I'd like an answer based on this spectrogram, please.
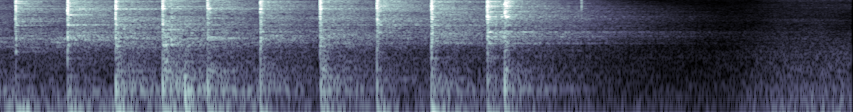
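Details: Sharp metallic hammer strikes, about ten in under three seconds, ringing bright and high before fading to a quiet workshop hum, with no animal sound.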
